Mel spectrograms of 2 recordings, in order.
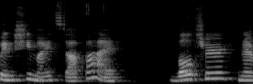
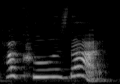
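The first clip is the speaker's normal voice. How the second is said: high, gushing brag; a character bragging about his ostrich friend, gushing; excited boast; 10 semitones higher than usual. Acted. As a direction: show off with a big high lift.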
